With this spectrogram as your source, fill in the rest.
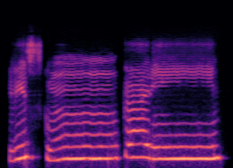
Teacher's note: غنہ کرنے کے لیے ناک سے جو آواز کا جو فلو ہوتا ہے وہ ناک سے فلو ڈاؤن ہوتا ہے، نیچے کی طرف آتا ہے اور نون کو مکمل ادا نہیں کرتے بلکہ نون کو چھپاتے ہیں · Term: اخفا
